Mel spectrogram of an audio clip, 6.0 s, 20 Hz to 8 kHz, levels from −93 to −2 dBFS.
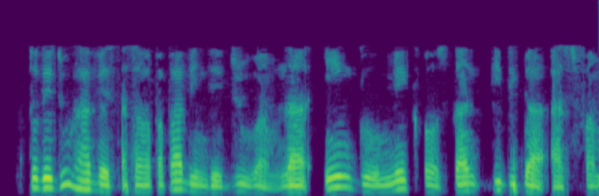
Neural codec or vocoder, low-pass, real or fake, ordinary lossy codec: none; 7.2 kHz; real; AAC, 16 kbps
